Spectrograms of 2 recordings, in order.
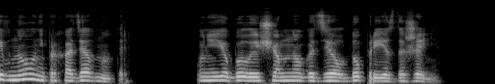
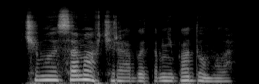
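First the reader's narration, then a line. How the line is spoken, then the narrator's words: Upset mutter. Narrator (Russian): расстроенно пробормотала Саша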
